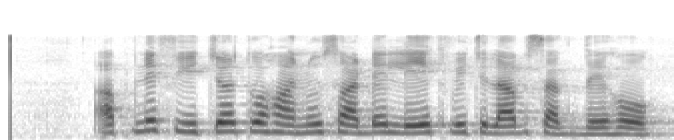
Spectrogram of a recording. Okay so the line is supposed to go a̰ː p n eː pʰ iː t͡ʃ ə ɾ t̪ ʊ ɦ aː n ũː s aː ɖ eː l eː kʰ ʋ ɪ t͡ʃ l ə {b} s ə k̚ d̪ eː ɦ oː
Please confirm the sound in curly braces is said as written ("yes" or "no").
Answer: yes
